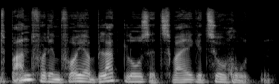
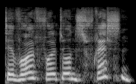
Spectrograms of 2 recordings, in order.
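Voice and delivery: indignant; 11 semitones higher, 5 dB louder than usual. Acted. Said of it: "entgegnete Mila entrüstet".

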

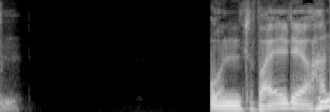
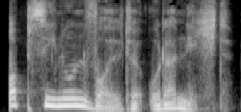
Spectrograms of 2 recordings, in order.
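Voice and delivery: plain reading voice

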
